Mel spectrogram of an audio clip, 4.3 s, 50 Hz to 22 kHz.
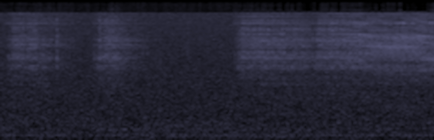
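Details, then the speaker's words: Small DC motor from a car window fan, bench-tested at about 2 volts, buzzes with a fast, uneven rattle; the motor is worn out and definitely shot. "you can hear that rattling noise yeah that that motor is definitely shot"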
